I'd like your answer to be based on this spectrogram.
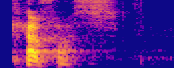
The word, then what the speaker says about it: Cephas: In Aramaic, it would have been pronounced Kephas, meaning a rock or a big chunk that had been broken off a massive ledge.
